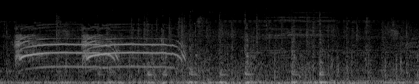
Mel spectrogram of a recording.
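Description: Enemies scream in the tactical strategy game XCOM Long War: a shrill, drawn-out cry of anguish lasting over a second. Softer clattering, hoof-like thuds follow over quiet background noise.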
